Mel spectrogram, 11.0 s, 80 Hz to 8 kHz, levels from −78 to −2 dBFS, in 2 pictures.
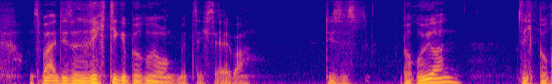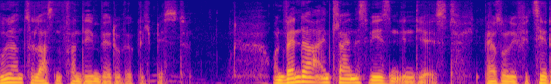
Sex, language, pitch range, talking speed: male, German, 95-130 Hz, 170 wpm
